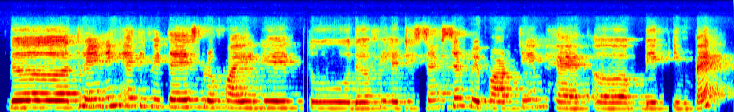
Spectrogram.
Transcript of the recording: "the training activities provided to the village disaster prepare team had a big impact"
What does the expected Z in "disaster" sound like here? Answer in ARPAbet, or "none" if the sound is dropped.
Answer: S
